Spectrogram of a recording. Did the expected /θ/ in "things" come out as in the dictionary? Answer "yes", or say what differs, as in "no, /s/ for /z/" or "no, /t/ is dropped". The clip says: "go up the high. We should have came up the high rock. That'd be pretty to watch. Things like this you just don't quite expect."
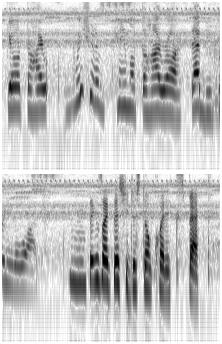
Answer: yes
